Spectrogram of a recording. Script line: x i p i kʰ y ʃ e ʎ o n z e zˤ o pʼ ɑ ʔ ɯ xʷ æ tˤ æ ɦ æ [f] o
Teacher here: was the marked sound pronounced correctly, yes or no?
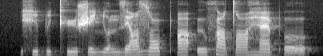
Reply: no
